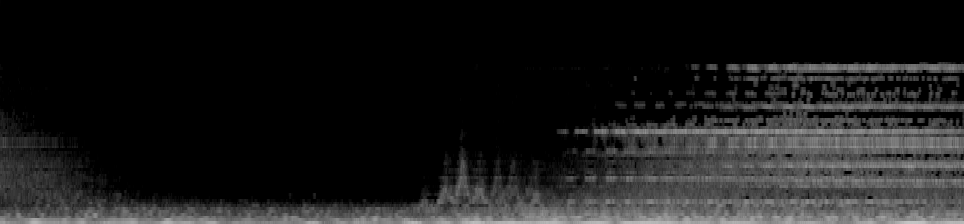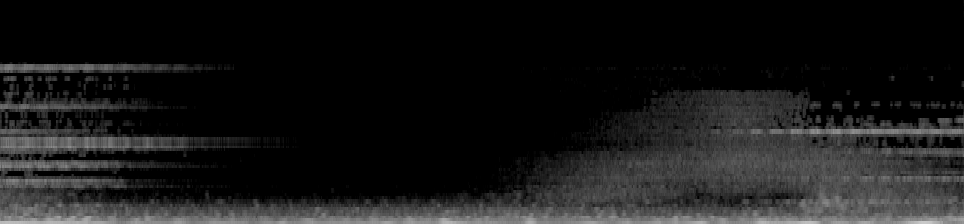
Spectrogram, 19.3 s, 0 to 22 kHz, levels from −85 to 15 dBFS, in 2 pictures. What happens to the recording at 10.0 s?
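At 10.0 s you're hearing the noise suppressor applied to these sounds, running the whole clip: it treats sustained parts as noise, ducking them around 15 dB, so tails pump and thin.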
